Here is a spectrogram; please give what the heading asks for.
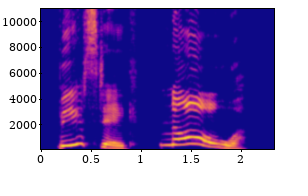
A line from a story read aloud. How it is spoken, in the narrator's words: cried Baptiste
